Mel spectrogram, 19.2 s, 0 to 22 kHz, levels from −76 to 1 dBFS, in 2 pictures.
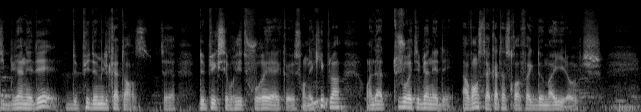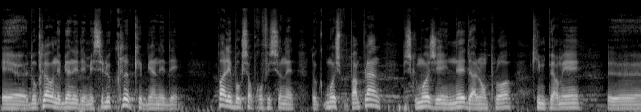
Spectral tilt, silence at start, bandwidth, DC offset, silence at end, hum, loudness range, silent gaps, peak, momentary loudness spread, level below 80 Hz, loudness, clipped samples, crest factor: -5 dB/octave; 0 s; 17 kHz; under 0.1%; 0 s; none; 5 LU; none; -6 dBFS; 13 LU; -48 dBFS; -25 LUFS; under 0.1%; 20 dB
